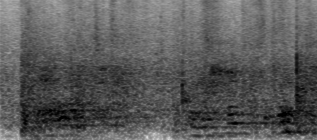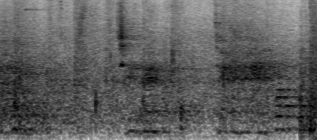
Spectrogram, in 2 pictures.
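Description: Indistinct voices in a large, echoing gym hall, with three sharp slaps of sparring strikes landing, about two, three and four and a half seconds in.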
